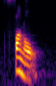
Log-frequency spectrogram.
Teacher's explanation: we often skip right over that vowel sound and make the L syllabic so that it's the nucleus of the syllable. The notation is the same with the diacritic for the syllabic L, funnel.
